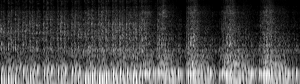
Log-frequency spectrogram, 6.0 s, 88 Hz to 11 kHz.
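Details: Custom Harley bobber, 2007 Road King 96-inch engine, S&S Super carburetor, Ultima 6-speed, after battery replacement fixed intermittent starter clunk: loud V-twin lope with throttle blips, no clunk or grinding; running cleanly.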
